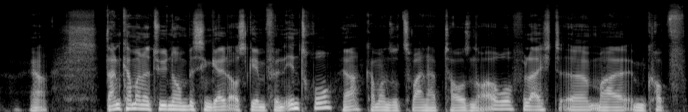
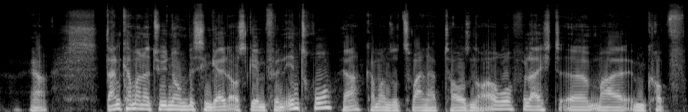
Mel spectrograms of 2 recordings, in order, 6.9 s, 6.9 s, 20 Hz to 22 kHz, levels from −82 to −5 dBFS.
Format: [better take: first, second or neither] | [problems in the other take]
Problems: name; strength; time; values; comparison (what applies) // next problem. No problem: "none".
first | distortion; slight; 12% of the sound clipped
